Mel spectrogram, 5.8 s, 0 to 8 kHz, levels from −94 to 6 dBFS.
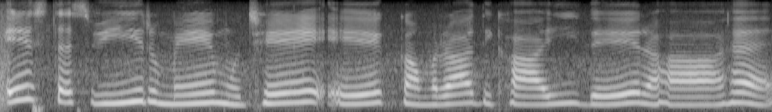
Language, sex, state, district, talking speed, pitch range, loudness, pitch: Hindi, female, Madhya Pradesh, Katni, 105 wpm, 230-270 Hz, -17 LUFS, 250 Hz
